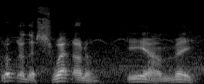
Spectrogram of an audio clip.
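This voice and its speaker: A man's voice: fairly low pitch, expressive, moderate pace, creaky. Co-host: middle-aged man, dry jokes, a little noise under the mic. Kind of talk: casual match chat.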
